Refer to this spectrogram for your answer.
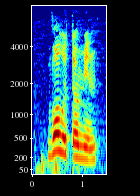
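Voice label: "волытӧмин", Komi, female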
